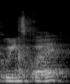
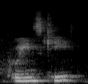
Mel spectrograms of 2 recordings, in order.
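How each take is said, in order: First: The last word is pronounced like 'kway'. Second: The last word is pronounced like 'key'.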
